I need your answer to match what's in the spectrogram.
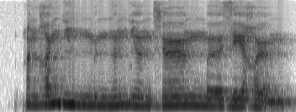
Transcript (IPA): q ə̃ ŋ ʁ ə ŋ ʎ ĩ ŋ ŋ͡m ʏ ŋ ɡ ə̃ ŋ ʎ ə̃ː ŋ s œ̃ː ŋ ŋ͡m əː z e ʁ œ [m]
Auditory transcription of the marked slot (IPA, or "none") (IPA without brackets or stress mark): ŋ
